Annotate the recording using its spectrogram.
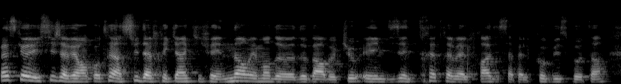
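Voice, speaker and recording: A man rushes along at a very fast pace with hardly any pauses, using ordinary pitch variation and a fairly high pitch. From France. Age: 30s. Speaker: barbecue blogger. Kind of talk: casual interview.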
